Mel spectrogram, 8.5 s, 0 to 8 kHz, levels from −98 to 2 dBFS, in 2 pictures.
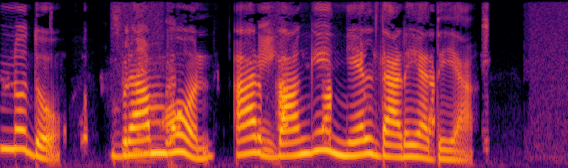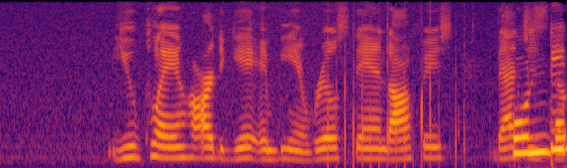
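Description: From 0.0 to 0.81 s, and again from 1.32 to 3.87 s, the speech dips sharply and breaks up in pieces. At its deepest it falls by about 40 dB. This is likely speech suppressed in double talk. With both sides talking, the echo canceller could not separate the local talker from loudspeaker echo, so it turned both down.

Echo leak appears at 1.23 to 1.34 s, 2.05 to 2.47 s, 3.23 to 3.28 s, 3.62 to 3.67 s and 8.41 to 8.49 s. Each is a delayed copy of the speech, trailing it by 310 ms. Most sit about 5 dB below the speech. The one at 3.23 s is about 10 dB down, and the one at 3.62 s is about 30 dB down. The likely cause is an echo canceller on a loudspeaker side that let part of its microphone pickup through.

From 6.66 to 8.03 s there is buffer tearing. It sounds like a robotic rattle at 15.6 Hz, heard only while sound is present. That rate fits a 1024-sample buffer. The writing program and the playback hardware have slipped, so a small slice of each buffer holds audio from about 200 ms earlier, with hard joins on both sides.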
